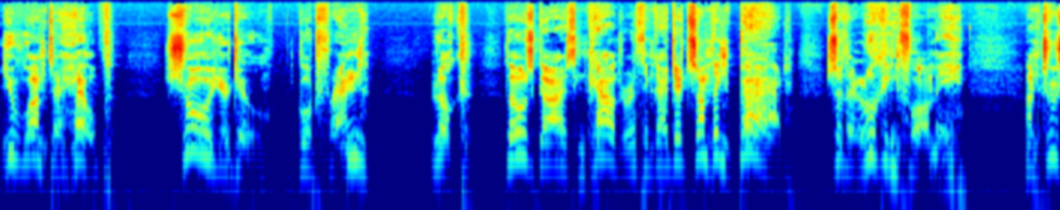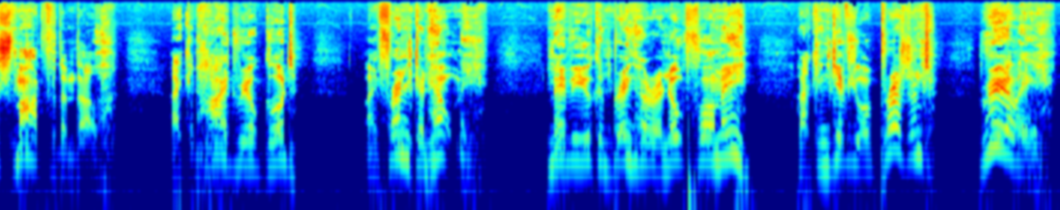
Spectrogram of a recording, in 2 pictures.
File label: orc audition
